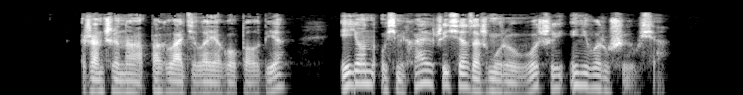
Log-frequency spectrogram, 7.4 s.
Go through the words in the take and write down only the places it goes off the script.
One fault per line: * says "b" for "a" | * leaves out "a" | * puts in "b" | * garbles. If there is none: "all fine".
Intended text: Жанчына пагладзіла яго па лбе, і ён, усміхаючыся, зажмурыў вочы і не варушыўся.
all fine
